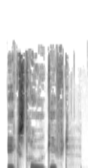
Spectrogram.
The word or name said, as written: ekstraudgift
